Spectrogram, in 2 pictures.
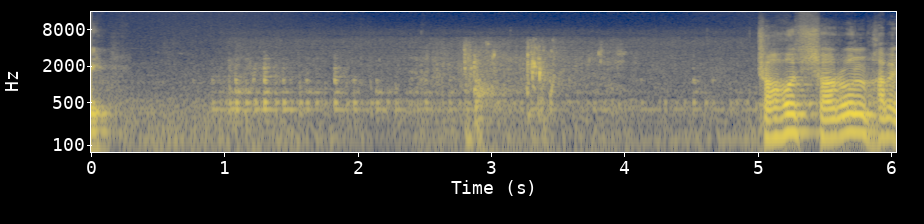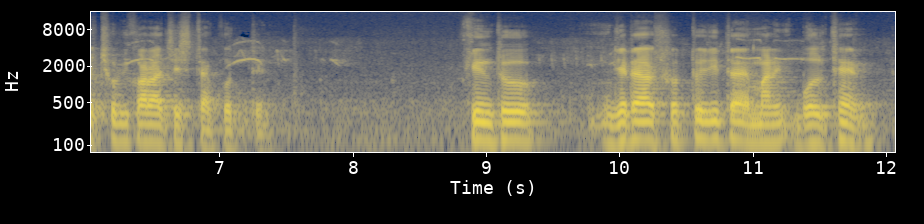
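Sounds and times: low steady hum: 0:00.0 - 0:11.0
object splashing into pond: 0:00.9 - 0:05.0.

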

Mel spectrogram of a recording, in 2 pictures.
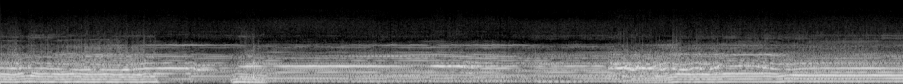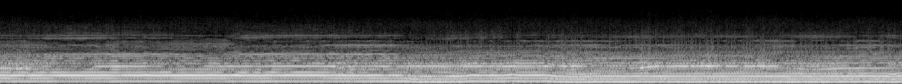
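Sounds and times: man singing long notes: 0:00.0 - 0:18.0
steady drone: 0:00.0 - 0:18.0.

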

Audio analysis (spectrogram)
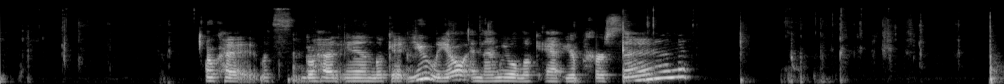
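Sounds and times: cards being shuffled: 0:07.8 - 0:09.8.

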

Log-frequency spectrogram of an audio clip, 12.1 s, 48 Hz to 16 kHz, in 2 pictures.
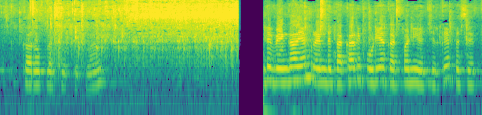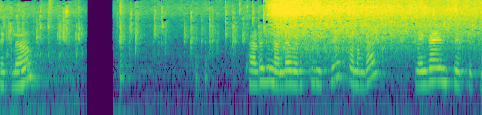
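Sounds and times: spices sizzling in hot oil: 0:00.0 - 0:03.0, 0:03.8 - 0:12.0.

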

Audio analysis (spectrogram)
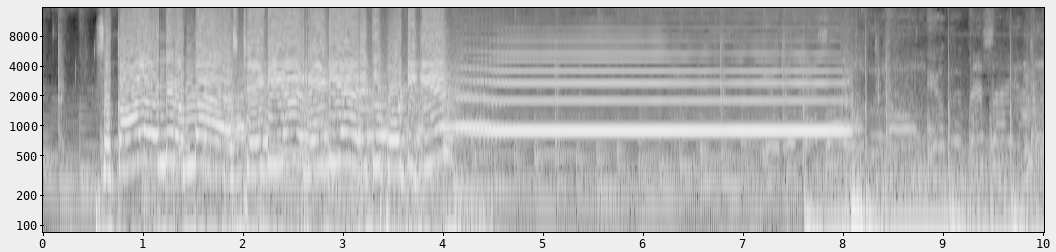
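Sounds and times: deep bass line: 0:00.6 - 0:08.6
long high sustained note: 0:00.9 - 0:08.3
lower accompanying notes: 0:00.9 - 0:08.3.

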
